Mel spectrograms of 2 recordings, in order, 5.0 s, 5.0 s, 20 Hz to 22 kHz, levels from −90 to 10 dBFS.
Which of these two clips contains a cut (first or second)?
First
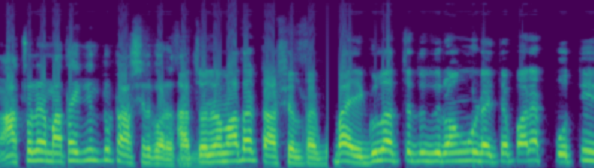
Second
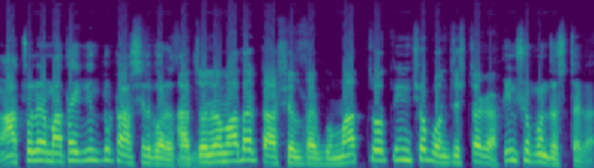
first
